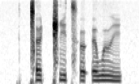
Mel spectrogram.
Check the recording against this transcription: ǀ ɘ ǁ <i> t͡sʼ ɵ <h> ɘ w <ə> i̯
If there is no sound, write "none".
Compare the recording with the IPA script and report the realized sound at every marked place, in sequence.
i, ʔ, ɯ

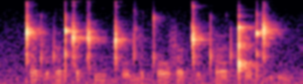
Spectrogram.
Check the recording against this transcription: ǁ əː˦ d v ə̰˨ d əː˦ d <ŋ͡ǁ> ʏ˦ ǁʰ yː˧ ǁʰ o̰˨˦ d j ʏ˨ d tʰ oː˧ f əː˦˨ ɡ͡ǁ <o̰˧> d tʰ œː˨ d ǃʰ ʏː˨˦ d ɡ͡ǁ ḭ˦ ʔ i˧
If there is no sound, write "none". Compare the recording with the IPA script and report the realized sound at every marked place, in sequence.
ǁ, o̰˦

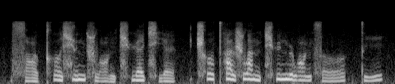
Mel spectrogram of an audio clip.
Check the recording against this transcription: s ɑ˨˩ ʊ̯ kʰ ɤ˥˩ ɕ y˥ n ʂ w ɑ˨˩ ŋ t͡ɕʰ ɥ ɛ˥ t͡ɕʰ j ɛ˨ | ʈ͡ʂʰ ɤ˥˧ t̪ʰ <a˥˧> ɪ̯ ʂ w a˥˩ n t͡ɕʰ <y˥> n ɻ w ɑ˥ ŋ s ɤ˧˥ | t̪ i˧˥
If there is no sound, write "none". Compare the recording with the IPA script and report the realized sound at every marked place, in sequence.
a˥˧, y˥

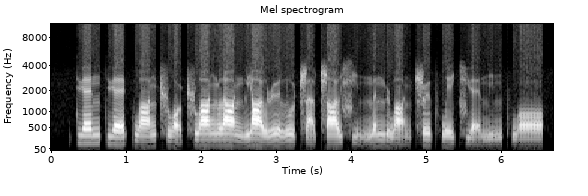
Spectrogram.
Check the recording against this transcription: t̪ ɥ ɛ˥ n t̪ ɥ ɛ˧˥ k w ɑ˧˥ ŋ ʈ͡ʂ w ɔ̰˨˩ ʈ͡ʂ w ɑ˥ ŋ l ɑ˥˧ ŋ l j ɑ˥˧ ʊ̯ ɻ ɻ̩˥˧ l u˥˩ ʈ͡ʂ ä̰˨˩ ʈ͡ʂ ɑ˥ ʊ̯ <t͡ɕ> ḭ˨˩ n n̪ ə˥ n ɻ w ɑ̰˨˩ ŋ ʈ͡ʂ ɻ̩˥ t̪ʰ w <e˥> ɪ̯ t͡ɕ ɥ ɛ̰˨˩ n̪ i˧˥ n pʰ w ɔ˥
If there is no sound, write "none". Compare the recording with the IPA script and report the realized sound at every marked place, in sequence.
ɕ, e˨

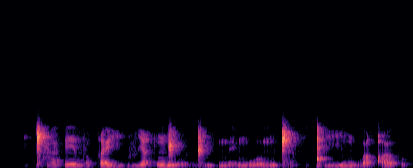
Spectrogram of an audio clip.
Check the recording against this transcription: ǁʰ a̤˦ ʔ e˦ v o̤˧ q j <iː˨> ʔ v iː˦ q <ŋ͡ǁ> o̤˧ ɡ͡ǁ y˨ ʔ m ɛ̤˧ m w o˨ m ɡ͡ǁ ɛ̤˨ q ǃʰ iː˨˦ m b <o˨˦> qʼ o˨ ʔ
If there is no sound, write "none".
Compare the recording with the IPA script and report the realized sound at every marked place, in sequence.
iː˨, ŋ͡ǁ, o˨˦

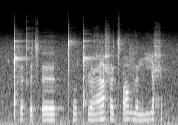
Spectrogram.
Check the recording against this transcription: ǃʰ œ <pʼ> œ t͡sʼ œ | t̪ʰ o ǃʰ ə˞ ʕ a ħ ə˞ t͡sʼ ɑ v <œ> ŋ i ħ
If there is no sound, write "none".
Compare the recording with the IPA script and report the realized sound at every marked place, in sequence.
kʼ, œ

